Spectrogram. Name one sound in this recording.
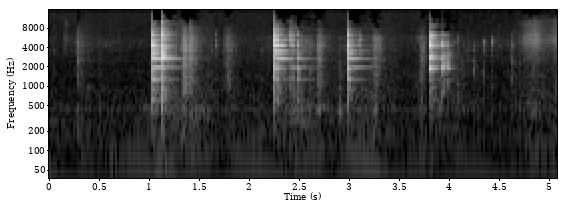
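A metal spoon clinks sharply against a glass plate.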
